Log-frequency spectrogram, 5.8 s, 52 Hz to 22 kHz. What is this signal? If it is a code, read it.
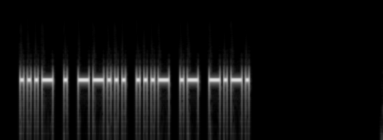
Morse code, heard as a keyed tone, about 22 wpm, 700 Hz. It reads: VE7VAC
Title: DXCC-100 Call Signs - 6 Characters - 22wpm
